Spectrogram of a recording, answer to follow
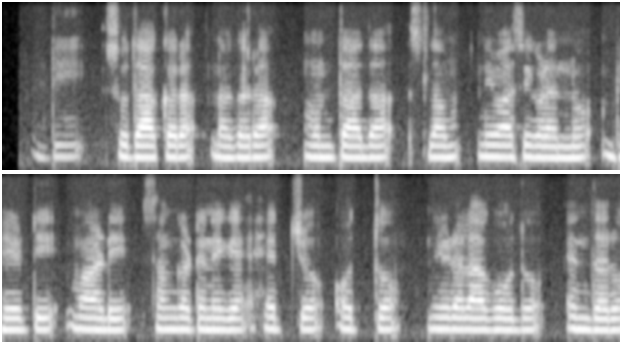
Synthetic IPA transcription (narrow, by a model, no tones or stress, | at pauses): ɖiːsud̪aːkɐɾɐnɐɡɐɾɐ | munt̪aːd̪ɐslɐmniʋaːsiɡɐɭɐnːubʱe̞ːʈimaːɽisɐŋɡʱɐʈɐnɛɡe̞het͡ʃːuot̪ːu | niːɽɐlaːɡuʋud̪ue̞nd̪ɐɾu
